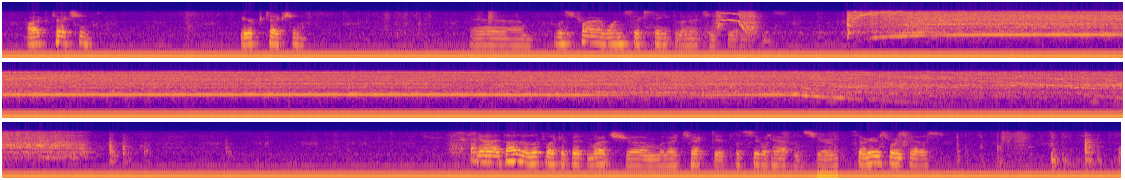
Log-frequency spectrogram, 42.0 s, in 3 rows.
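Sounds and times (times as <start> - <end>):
circular saw cutting wood: 10.6 - 29.2
saw blade winding down: 10.6 - 29.2.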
